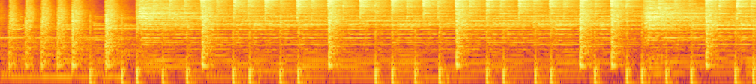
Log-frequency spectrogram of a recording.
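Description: Garage rock band's song: a drum kit with bass drum and snare building up, then the full band coming in with cymbals about two seconds in and a steady driving beat over sustained bass and guitar.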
